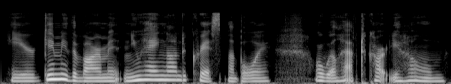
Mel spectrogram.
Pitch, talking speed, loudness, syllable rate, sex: 170 Hz, 265 wpm, -18 LUFS, 5.7 syllables/s, female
